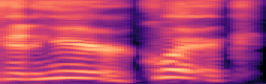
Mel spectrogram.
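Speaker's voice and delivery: high, urgent hurry-up call; urgent soldier call. Acted. Soldier hurrying the players into the lift, high urgent call. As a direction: rush them into the lift.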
